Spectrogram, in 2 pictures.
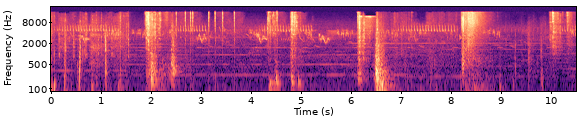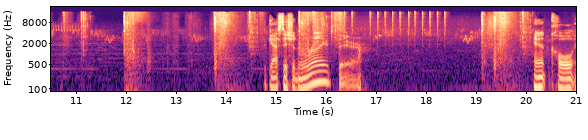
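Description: Short interface clicks and swooshes sound as menus open and close.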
